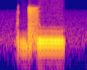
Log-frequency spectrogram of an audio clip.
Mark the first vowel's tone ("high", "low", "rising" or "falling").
low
